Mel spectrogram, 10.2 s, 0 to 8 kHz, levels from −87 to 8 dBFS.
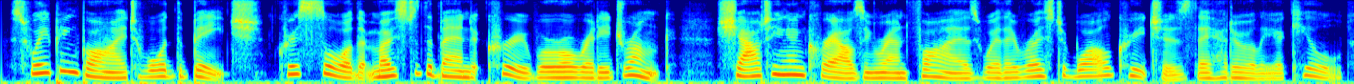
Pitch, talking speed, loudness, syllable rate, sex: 180 Hz, 175 wpm, -18 LUFS, 4.9 syllables/s, female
